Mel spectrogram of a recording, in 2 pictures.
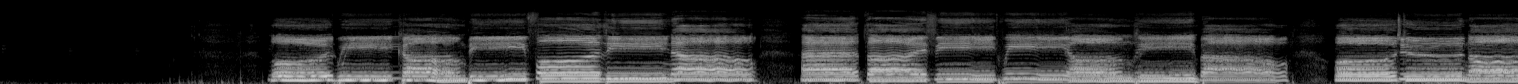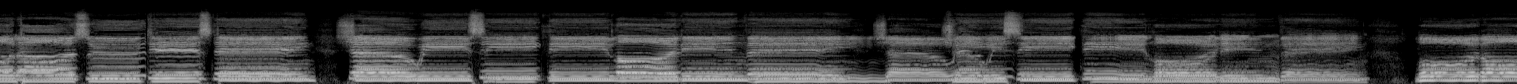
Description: Soprano Right

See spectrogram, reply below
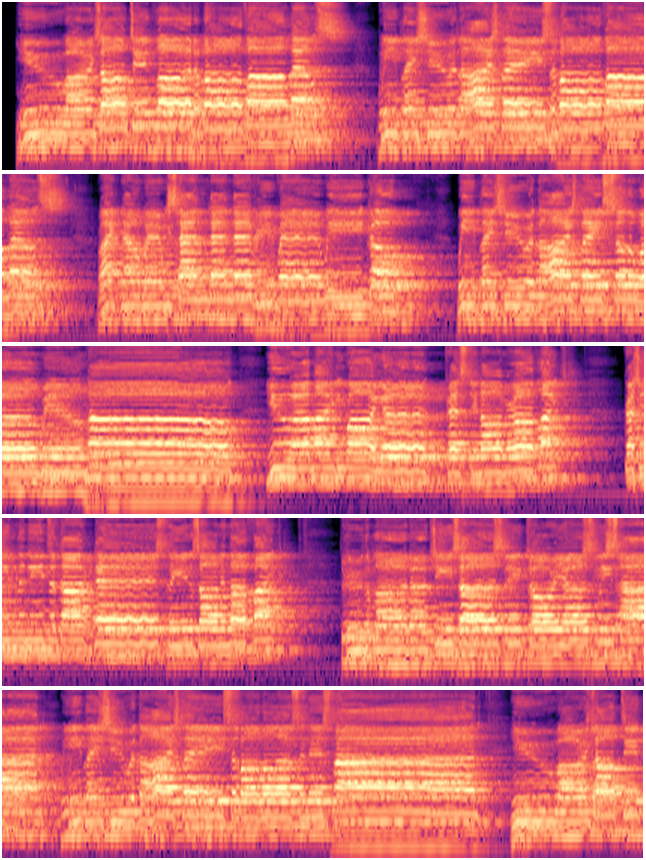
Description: Alto Left

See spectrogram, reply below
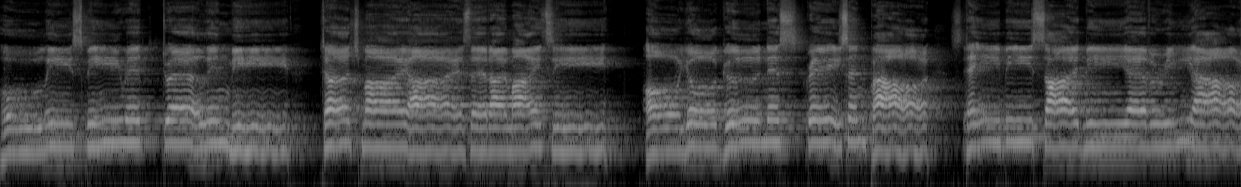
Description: Soprano Left

